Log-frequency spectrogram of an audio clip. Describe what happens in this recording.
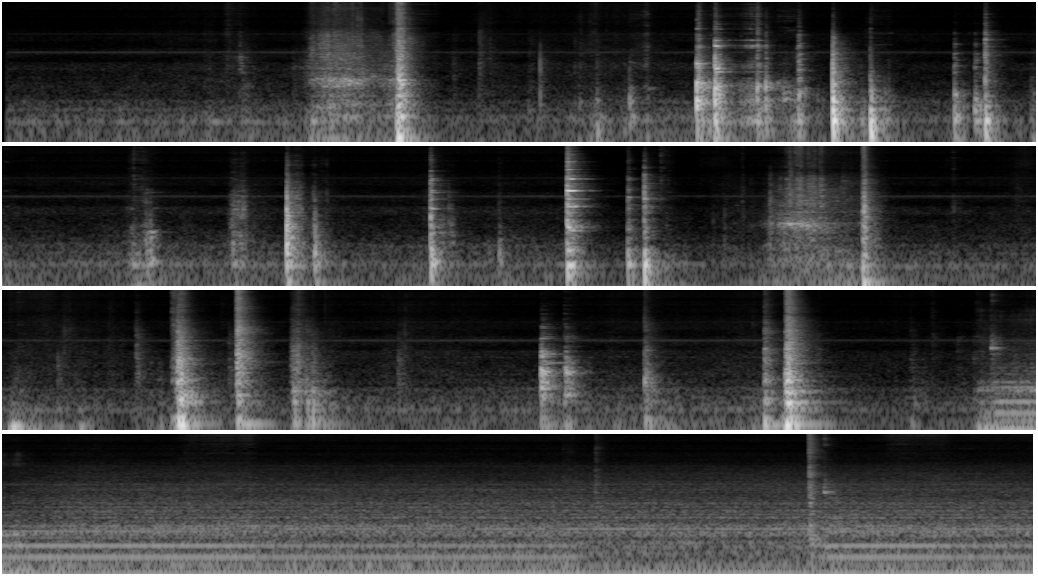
I open a drawer, take a plate from the drawer, close the drawer, open the microwave, put the plate into the microwave and turn it on. The microwave is running until the end of the recording.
